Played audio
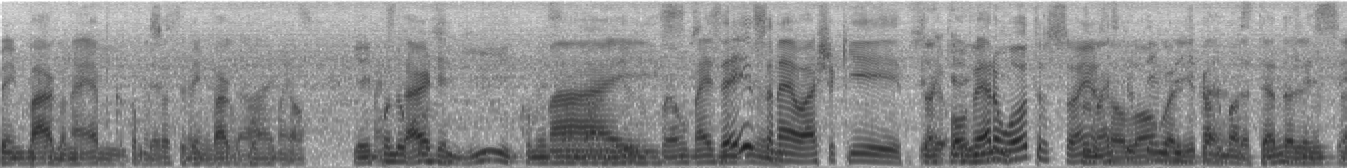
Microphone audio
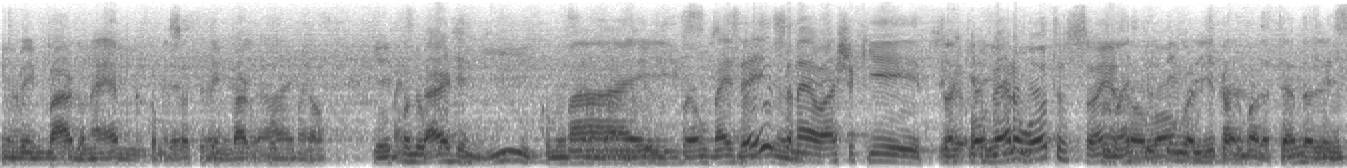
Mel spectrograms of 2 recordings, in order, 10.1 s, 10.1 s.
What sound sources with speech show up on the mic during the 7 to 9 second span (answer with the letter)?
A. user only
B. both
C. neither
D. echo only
D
